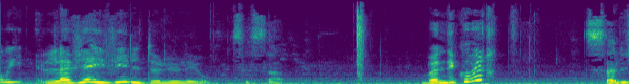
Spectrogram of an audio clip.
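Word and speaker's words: Luleå: Alors, dans cette vidéo, nous allons voir Luléo. Qui s'écrit Luléa, mais avec un petit rond dessus. Et en fait, quand c'est un A avec un rond dessus, ça se prononce O.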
